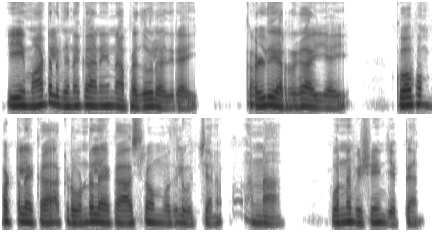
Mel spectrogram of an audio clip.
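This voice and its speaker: A man's voice: on the high side, fairly even intonation, brisk, dark tone, no room sound, natural voice. A man reading a loyal, wounded younger prince.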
